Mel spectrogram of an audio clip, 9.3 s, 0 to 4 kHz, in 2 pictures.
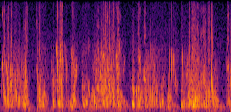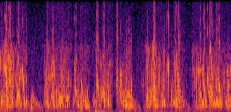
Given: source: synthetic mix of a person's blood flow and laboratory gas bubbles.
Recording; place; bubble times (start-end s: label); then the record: Doppler ultrasound of blood flow; precordium
0.01-0.60 s: bubbles
0.71-1.56 s: bubbles
1.60-2.50 s: bubbles
2.60-3.58 s: bubbles
3.61-4.39 s: bubbles
4.50-5.18 s: bubbles
5.47-6.42 s: bubbles
6.45-6.87 s: bubbles
6.92-7.29 s: bubbles
7.43-8.31 s: bubbles
8.45-9.26 s: bubbles
From the record:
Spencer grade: 4 (maximum detectable bubble signal sounding continuously throughout systole and diastole of every cardiac period, and overriding the amplitude of the normal cardiac signals); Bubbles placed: anywhere in the cardiac cycle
